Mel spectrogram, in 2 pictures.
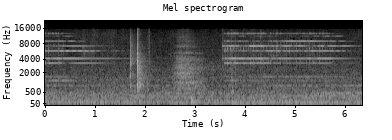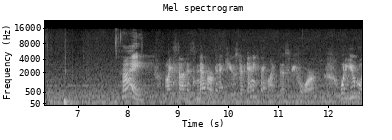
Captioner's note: phone rings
